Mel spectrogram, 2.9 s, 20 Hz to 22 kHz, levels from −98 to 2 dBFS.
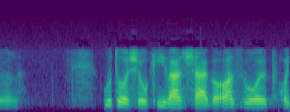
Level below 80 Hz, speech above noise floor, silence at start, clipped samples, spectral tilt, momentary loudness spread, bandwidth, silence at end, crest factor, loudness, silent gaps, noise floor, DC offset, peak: -82 dBFS; 40 dB; 0 s; under 0.1%; -4.5 dB/octave; 12 LU; 4 kHz; 0 s; 20 dB; -23 LUFS; none; -63 dBFS; under 0.1%; -4 dBFS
